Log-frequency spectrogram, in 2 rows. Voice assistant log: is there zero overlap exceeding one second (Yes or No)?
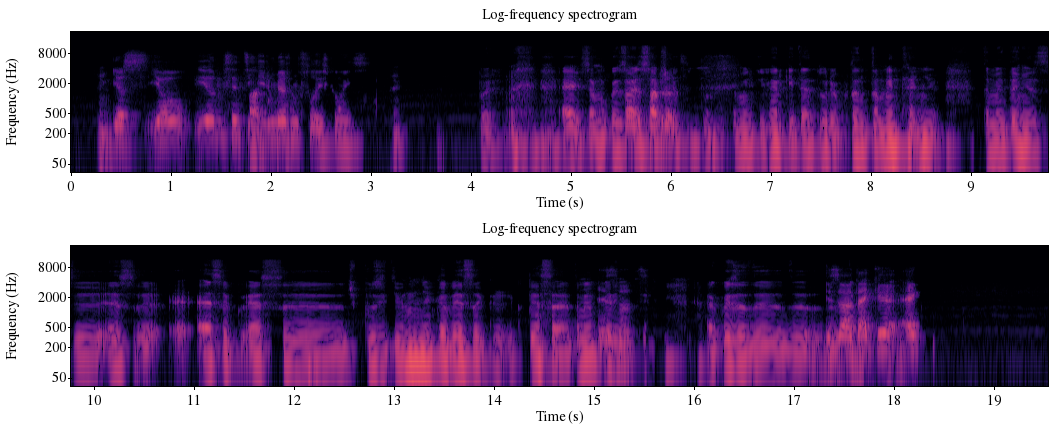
Yes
